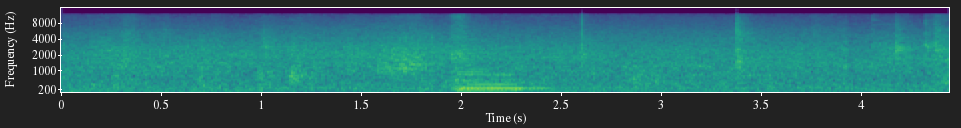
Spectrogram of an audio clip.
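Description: Acoustic guitar being strummed, a steady wash of chords with one clearer sustained chord about two seconds in.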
